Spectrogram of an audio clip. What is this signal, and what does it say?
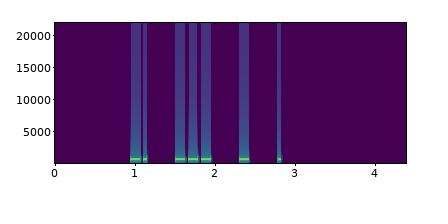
Morse code, heard as a keyed tone, about 30 wpm, spaced as for 17 wpm, 690 Hz. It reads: NOTE
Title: 3x Character Spacing - Top 500 Words - 30wpm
